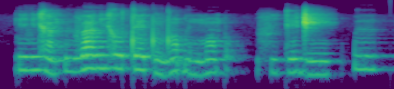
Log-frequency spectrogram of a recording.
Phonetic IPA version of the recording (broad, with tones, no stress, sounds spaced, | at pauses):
ɾ i˧ l i˧ ɣ ã˨ k͡p ɨ˧ v a˦ l i˦ ɣ o˦ t ɛ˦ t ĩ˨ d ɔ̃˦ ɓ ɨ˨ n m ɔ̃˦ p | f i˨ k e˦ d͡ʒ ĩ˨ | k͡p ɨ˦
